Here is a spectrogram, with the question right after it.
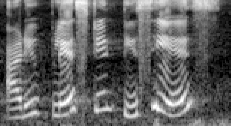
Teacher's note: if you put stress on TCS, are you placed in TCS? That means I want to know, are you really placed in TCS or some other organization? So here organization is most important to me.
